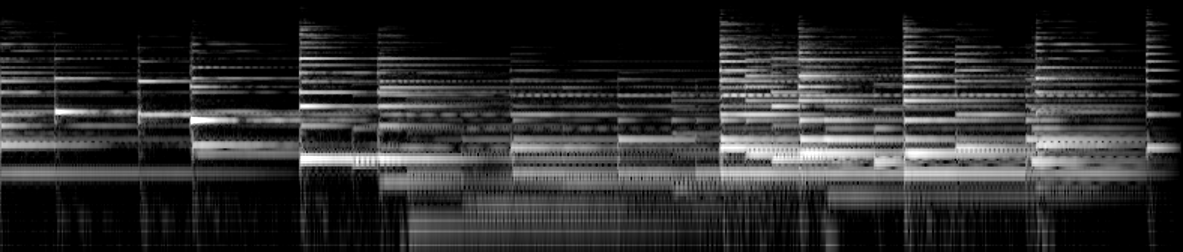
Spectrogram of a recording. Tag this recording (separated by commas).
Music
